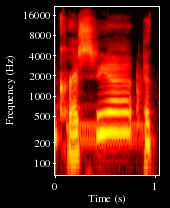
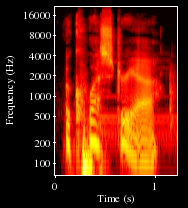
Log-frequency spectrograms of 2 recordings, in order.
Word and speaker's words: Equestria: Or were people in Aristia? Equestria, that's how you pronounce it.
